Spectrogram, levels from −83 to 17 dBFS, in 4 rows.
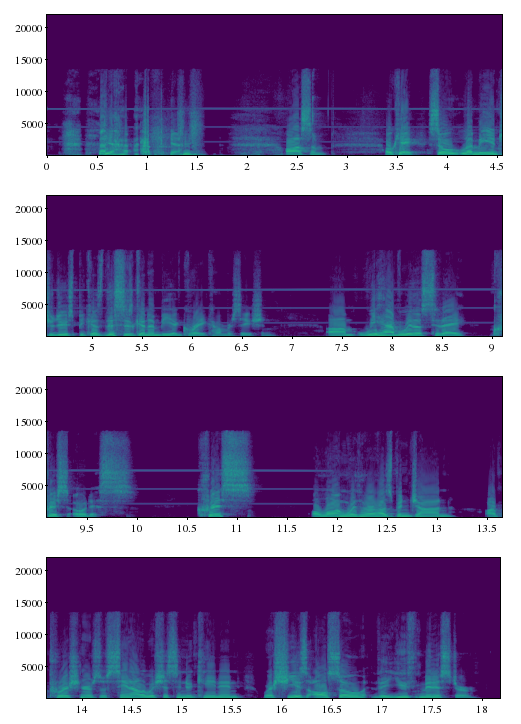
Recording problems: distortion; slight; 10 dB below the speech
high-pitched whine; faint; until 12 s; 7.5 kHz, 30 dB below the speech

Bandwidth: 13.5 kHz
